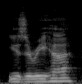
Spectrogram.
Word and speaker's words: Yuzuriha: Yuzuriha out to join like the other guy Tsukasa.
